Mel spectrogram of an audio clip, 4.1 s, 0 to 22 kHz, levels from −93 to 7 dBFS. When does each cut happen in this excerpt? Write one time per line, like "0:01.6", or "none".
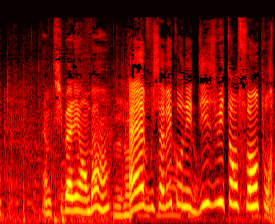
0:01.8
